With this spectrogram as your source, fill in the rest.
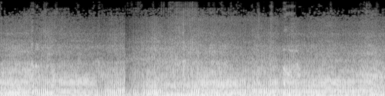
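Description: A two-stroke dirt bike rides over loose rock on a desert dual sport trail, its engine buzzing steadily with brief throttle dips, amid clattering and wind noise up close.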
